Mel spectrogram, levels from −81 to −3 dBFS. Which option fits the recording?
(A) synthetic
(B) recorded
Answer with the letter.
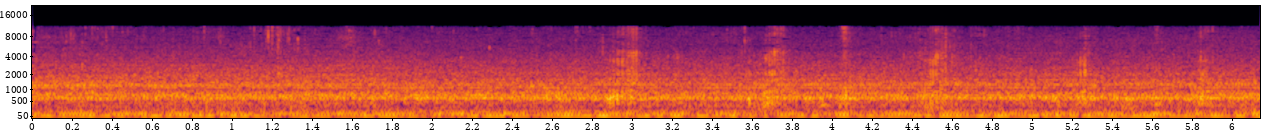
B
